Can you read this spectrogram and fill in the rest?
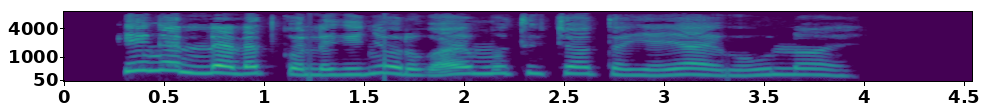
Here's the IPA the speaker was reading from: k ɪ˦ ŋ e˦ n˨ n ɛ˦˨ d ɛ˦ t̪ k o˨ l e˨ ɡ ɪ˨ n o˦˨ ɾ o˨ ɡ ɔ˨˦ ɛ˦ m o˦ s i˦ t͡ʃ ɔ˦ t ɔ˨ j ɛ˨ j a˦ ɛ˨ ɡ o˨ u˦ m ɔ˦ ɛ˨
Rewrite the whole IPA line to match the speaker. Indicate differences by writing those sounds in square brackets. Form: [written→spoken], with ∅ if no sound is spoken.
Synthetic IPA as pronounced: k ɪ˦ ŋ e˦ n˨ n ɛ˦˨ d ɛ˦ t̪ k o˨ l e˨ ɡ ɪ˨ [n→ɲ] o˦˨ ɾ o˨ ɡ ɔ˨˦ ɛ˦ m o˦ [s→t] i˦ t͡ʃ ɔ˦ t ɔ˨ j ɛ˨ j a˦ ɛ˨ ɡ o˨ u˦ [m→n] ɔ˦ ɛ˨

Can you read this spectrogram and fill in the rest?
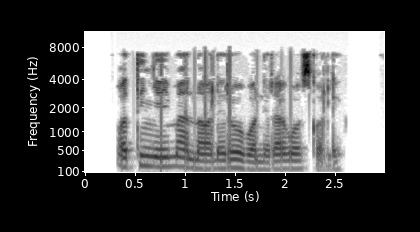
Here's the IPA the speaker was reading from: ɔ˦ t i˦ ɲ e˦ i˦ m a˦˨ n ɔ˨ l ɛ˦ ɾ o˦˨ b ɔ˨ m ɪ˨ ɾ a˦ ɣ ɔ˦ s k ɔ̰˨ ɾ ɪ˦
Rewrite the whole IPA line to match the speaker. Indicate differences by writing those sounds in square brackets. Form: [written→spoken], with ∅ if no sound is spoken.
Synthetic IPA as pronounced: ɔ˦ t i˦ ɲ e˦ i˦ m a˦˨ n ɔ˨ l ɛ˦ ɾ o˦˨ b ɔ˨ [m→n] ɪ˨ ɾ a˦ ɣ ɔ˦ s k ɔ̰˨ [ɾ→l] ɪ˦

